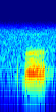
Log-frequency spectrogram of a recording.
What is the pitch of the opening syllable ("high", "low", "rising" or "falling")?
low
